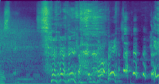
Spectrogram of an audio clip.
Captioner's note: laughs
